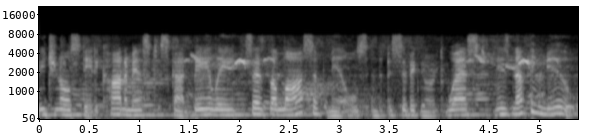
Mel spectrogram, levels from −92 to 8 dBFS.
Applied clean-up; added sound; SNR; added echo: none; Bird; 4 dB; reverberation time 1.9 s.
